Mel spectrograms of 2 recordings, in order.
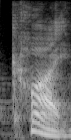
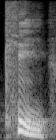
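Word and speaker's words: καί: they're going to be joined by Kai or key depending on your pronunciation method so the whole idea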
